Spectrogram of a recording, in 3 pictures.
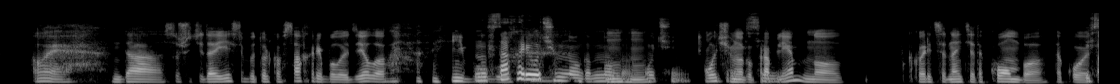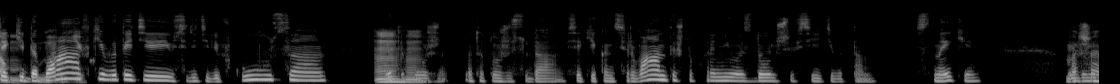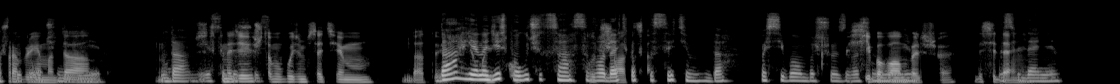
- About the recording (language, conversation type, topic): Russian, unstructured, Какие продукты вы считаете наиболее опасными для детей?
- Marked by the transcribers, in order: sigh; chuckle; tapping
